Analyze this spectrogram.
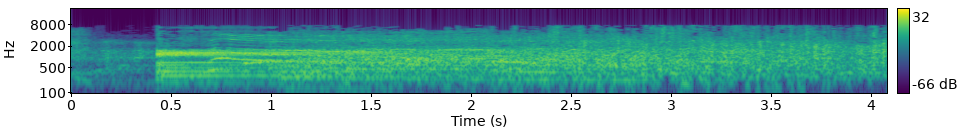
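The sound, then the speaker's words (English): A panel-game audience bursts into loud applause when a contestant pauses, after a brief quiet moment, dense clapping mixed with a few cheers and whoops, sustained steadily to the end. “Why did you clap when she paused?”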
